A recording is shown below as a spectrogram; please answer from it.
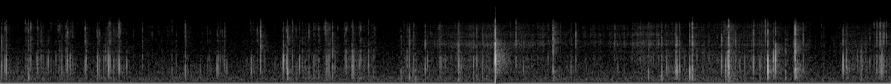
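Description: The fingers of both hands fold and crinkle the top of a small, filled kraft paper tea bag with a window. The sound is soft, irregular paper crinkling and crackling, with one sharp, bright snap midway and a cluster of crisper crackles near the end.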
